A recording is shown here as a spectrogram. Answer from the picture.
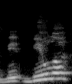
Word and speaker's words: Beulah: How do you say Beulah?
